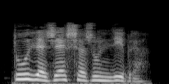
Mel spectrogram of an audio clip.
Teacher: note the palatalization of the L in book.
